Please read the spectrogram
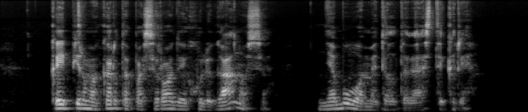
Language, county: Lithuanian, Vilnius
